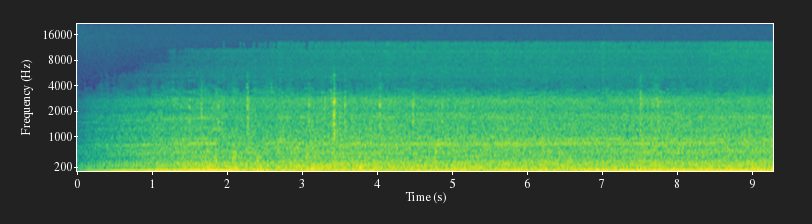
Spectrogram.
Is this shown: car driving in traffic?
yes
